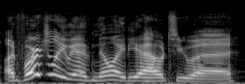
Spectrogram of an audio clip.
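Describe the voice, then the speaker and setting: High, lively, slightly congested man. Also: fast, smooth, no echo. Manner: excitable, laughs often, cheers at wins. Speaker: card game streamer. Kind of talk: casual live-stream gameplay commentary.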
